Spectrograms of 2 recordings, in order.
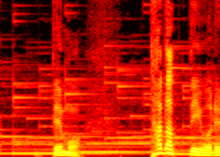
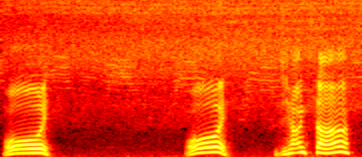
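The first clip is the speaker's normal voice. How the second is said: raised, questioning call; 6 semitones higher, much slower than usual. Acted. Calls to unresponsive vending machine. (自販機に呼びかける声)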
